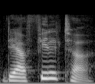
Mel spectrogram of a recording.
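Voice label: "filter", English word; Multi-Lingual Talking Picture Dictionary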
